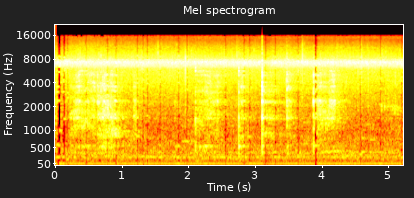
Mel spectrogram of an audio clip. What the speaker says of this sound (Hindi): हल्का सा हम इसमें बटर के अंदर गार्लिक को जो है रोस्ट करेंगे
